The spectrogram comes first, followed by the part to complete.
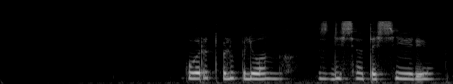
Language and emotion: Russian, sad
